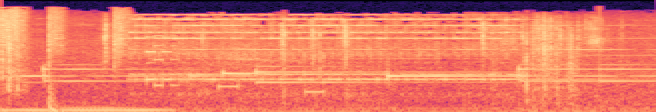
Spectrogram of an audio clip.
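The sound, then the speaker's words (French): A telephone rings with loud electronic tones, in short repeated bursts over a steady buzzing background, with scattered clicks and sharp transients around the ringing. “On entend sonner un téléphone, ça peut être n'importe qui. Mais un téléphone qui sonne exige qu'on réponde, n'est-ce pas?”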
